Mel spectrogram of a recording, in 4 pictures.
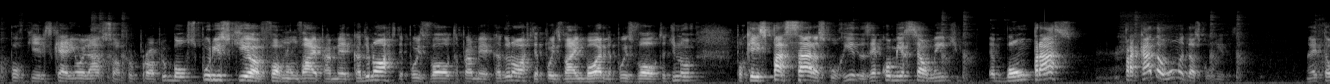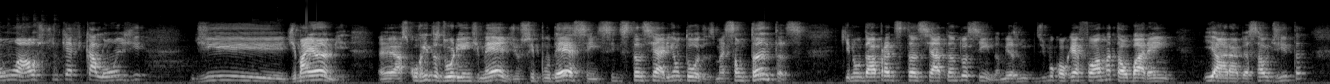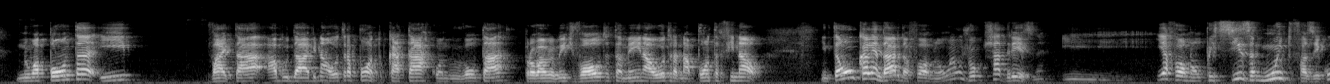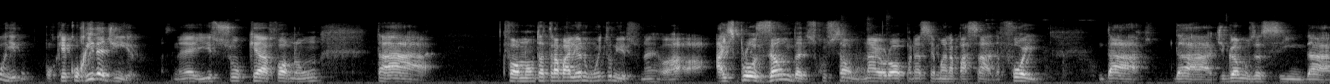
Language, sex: Portuguese, male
